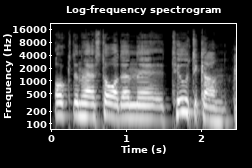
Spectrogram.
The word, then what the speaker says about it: Teotihuacan: Ja, det här är Nationalencyklopedin, vi fick slå upp uttalet. – Ja, men någonting i stil med Teotihuacan. – Teotihuacan.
